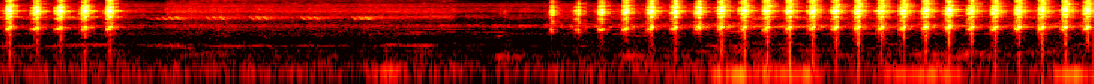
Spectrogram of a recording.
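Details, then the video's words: Belalang kecek grasshopper, an original recording made as tutor material for songbirds: rapid dry, buzzy clicking pulses about three per second, a brief pause with faint rasps, then the regular pulsing resumes steadily. "Masteran Suara Belalang Kecek asli"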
